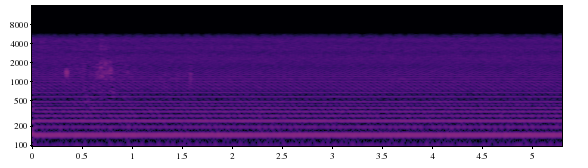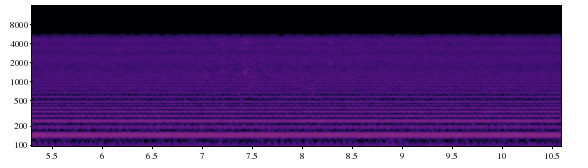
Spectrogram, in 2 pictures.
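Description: A steady, unchanging electrical hum with a buzzy stack of overtones, with a few faint clicks about half a second in.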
